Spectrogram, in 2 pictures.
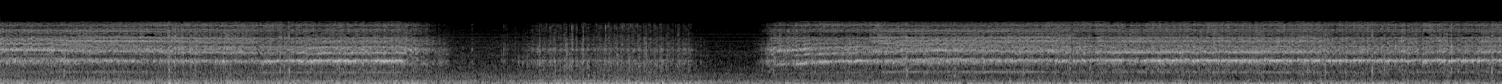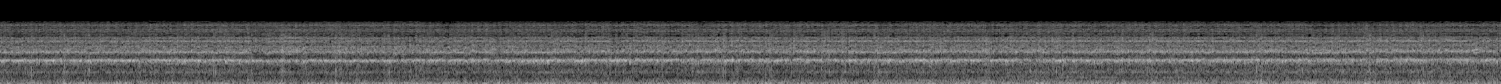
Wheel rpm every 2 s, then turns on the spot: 150, 140, 30, 20, 140, 150, 150, 150, 150, 150, 150, 150, 150, 150, 150.
none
